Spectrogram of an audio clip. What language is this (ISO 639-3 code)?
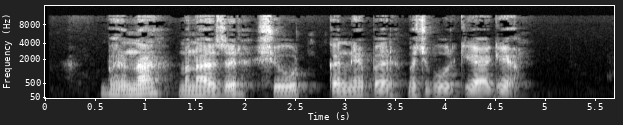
urd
